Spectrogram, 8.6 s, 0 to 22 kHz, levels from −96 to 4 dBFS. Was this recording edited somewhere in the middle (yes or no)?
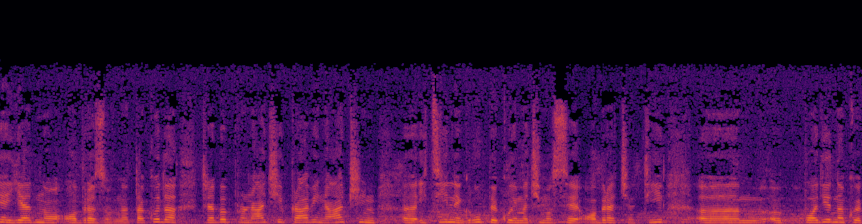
no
